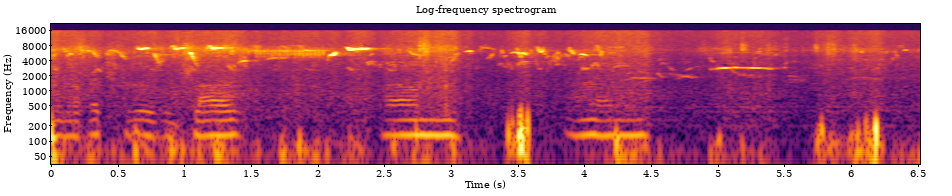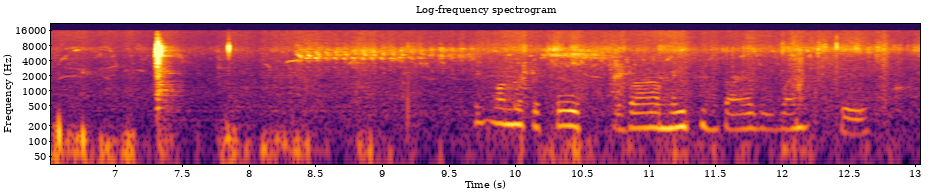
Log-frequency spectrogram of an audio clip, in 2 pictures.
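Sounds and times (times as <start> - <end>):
bird chirps: 0.0 - 7.5, 8.1 - 12.6
sharp click: 7.2 - 7.6.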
